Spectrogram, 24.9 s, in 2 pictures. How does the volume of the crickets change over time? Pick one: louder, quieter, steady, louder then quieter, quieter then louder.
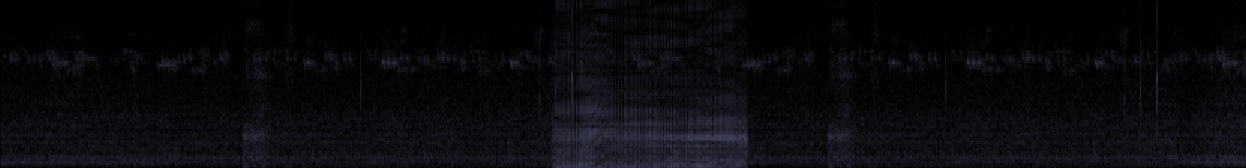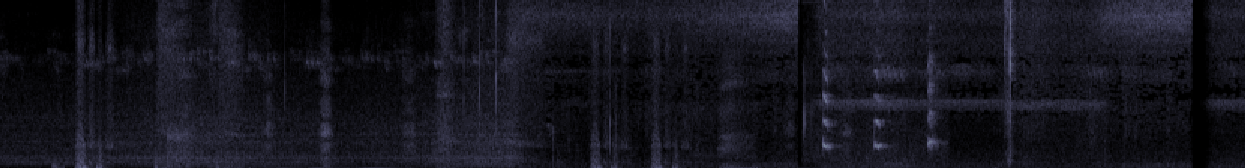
louder.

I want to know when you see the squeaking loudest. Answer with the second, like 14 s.
21 s.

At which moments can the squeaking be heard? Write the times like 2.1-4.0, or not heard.
5.5-7.5, 20.4-21.9.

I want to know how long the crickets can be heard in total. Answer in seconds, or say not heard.
25 s.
